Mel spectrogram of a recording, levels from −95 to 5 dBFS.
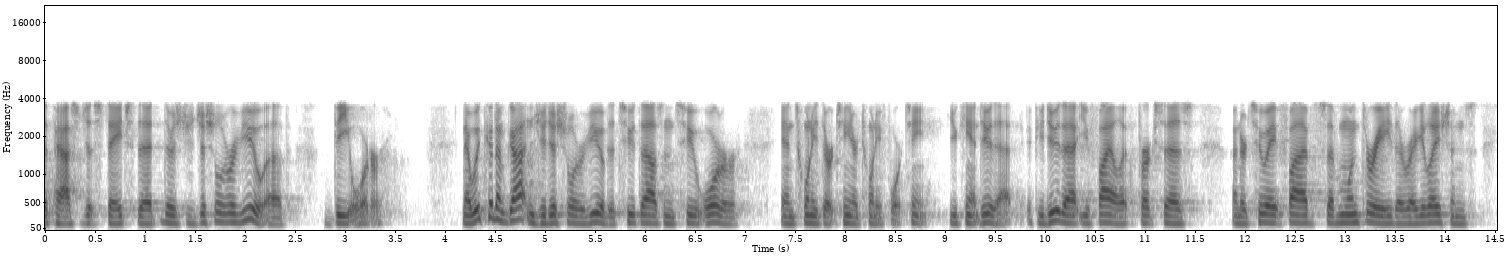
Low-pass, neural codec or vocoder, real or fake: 3.6 kHz; none; real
